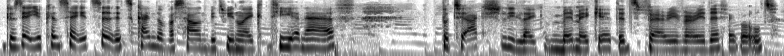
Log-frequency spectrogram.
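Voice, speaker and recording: A woman's voice: fairly low pitch, steady tone, normal speed, fairly bright tone, soft background music, rough recording. Chatty Polish-accented young woman streamer. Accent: Polish, mixed with British. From Poland. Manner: chatty, laughs often, restarts words. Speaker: livestreamer. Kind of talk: casual chat while drawing on stream.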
